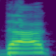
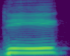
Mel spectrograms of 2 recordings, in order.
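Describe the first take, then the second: First: The word ends in a short 'uh' vowel. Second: The word ends in a long 'ee' vowel. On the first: A consonant sound follows. "जब consonant sound के पहले द आता है तो इसका उच्चारण द किया जाता है" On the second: A vowel sound follows. "जब वोवेल साउंड के पहले द आता है तो इसका उच्चारण दी किया जाता है"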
